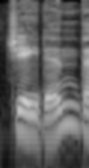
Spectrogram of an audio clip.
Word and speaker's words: Jxdn: He makes music as Jaden, that's spelled J-X-D-N, and his songs have been streamed more than 700 million times.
